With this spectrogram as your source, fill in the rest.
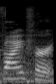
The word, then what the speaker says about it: Pfeiffer: So some people call him Pfeiffer, some people call him Pfeiffer. It's Pfeiffer. If you are in the agricultural industry at all, know anything about goats or cattle, No, I you don't. know that it's pronounced Pfeiffer.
